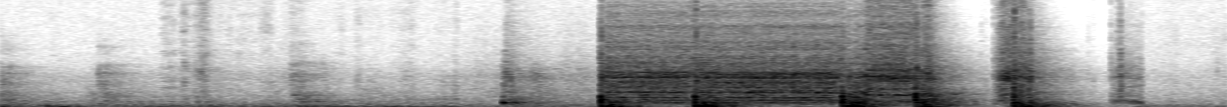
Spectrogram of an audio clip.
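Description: Makita cordless drill driving a screw to hang a wooden kennel door on its hinges, running steadily for about a second and a half midway. Quieter handling sounds come before it, and two short scraping noises follow near the end.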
